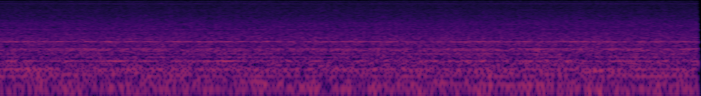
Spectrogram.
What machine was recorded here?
fan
